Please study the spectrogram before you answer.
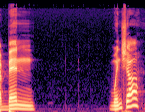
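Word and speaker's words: Ben Whishaw: And yeah, Ben Winshaw, is that how you say his name? – Yeah.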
